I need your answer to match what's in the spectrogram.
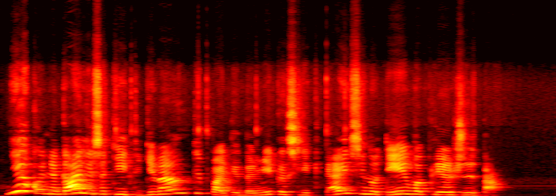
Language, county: Lithuanian, Vilnius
